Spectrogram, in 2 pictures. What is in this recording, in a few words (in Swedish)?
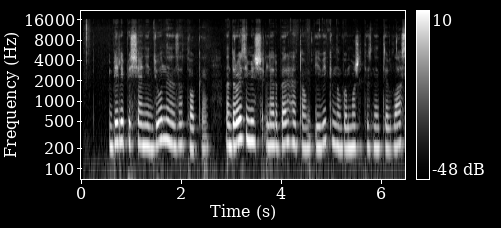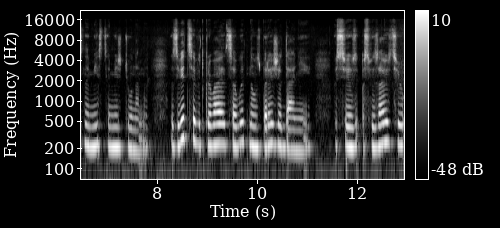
ukrainska; Vikens vita sanddyner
